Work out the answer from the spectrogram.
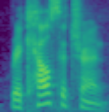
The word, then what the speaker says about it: recalcitrant: We have recalcitrant. So it's here. This cal, see, it's in the stress position. So cal is stress. Recalcitrant. So aspirated. But T here, unaspirated, right? Because it's an unstressed syllable.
